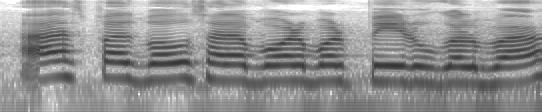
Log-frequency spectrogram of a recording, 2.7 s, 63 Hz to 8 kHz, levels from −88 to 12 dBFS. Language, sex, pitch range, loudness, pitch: Bhojpuri, female, 230-260 Hz, -15 LUFS, 240 Hz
